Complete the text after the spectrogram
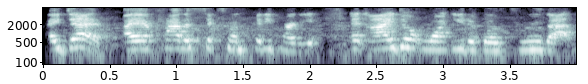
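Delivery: ordinary delivery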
